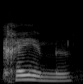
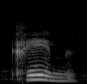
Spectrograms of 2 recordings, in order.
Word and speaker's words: crème: Entonces tenemos ejemplos con esta E que es crème, poème, poème, crème. Hay que abrir la boca para que la pronunciación sea diferente y se diferencie cuando se utilice el acento grave y el acento agudo.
